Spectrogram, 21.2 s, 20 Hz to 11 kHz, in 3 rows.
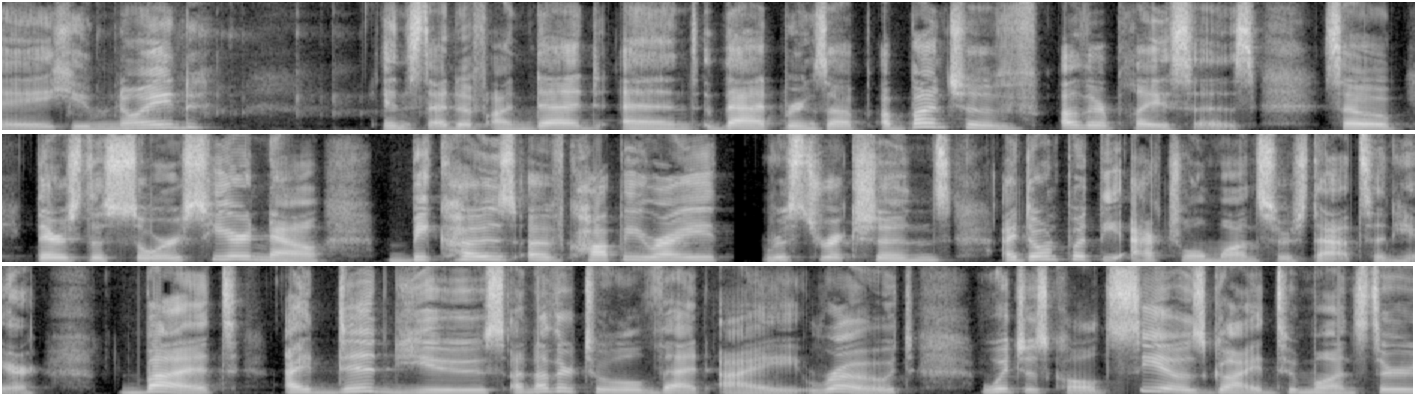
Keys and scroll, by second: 0.1-1.4 typing, 4.1 typing.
